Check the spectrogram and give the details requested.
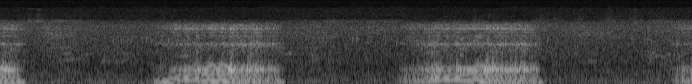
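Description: Loud, rough, rattling snores on the in-breath, about two in seven seconds with quiet gaps between. Snoring.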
